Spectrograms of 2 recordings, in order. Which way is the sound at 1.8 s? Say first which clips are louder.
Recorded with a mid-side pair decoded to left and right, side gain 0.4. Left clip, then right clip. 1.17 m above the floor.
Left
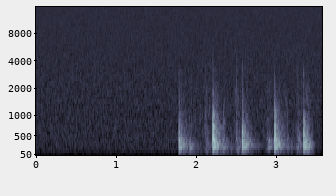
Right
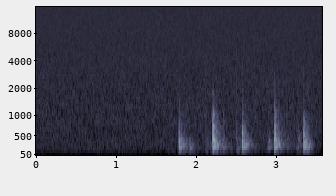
Left 10 dB; 60° left.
